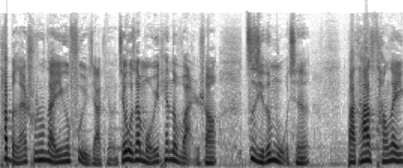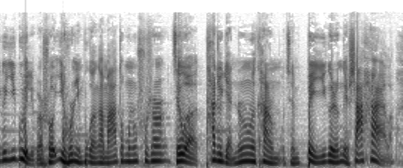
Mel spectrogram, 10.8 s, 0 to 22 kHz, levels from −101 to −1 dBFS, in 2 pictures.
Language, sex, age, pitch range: Chinese, male, 20-39, 120-175 Hz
